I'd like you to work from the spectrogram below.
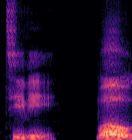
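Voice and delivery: ordinary talk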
